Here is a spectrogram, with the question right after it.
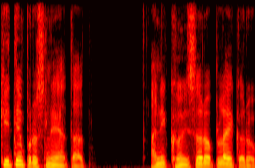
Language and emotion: Goan Konkani, neutral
